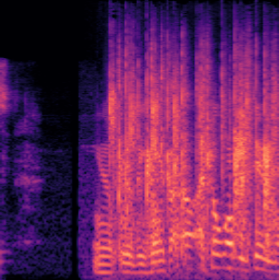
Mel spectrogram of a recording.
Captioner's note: applause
